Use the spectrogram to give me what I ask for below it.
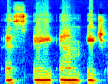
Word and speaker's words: Samhain: And for witches or pagans, October 31st or Samhain, it's spelled S-A-M-H-A-I-N. Okay, so I pronounced it wrong. It's Samhain in pronunciation.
